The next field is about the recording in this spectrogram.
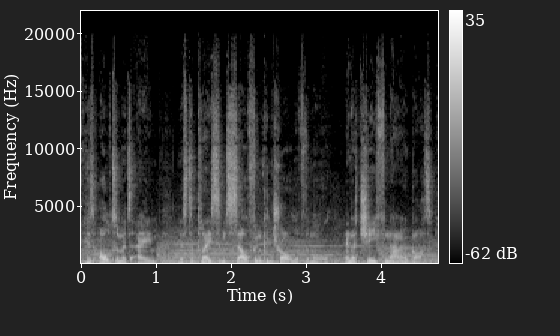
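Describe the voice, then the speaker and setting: A man hosts a podcast in a mid-pitched voice. He narrates from a script and chats casually, with guitar music clearly playing behind him. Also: fairly even intonation, moderate pace. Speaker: podcast host. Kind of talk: scripted plot synopsis and casual podcast chat.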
